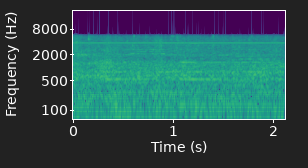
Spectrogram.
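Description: Hoofbeats of an American Quarter Horse gelding moving at a slow gait on the dirt footing of an indoor arena, with faint music in the background.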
